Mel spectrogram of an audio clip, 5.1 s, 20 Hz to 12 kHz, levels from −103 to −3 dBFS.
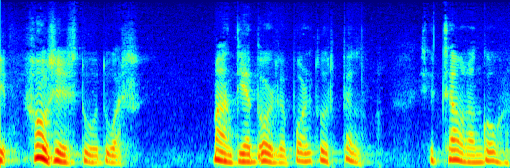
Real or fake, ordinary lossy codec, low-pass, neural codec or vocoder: fake; none; none; codec, 24 kHz, 0.9 kbps, WavTokenizer, medium speech release version 2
